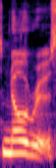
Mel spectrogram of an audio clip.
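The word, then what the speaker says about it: Nowruz: norus pronounce so yeah pronounce norus let's try that repeat after me norus gorgeous so norus literally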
